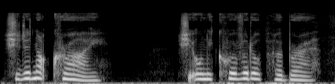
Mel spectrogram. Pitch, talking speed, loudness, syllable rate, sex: 230 Hz, 160 wpm, -16 LUFS, 5.0 syllables/s, female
